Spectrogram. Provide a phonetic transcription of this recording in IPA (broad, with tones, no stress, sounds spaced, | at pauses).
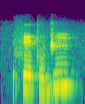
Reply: s ɛ˦ t o˧ d͡ʒ ũ˦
